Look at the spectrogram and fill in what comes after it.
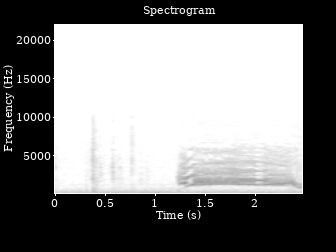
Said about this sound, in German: Wie wär's mit ein paar Schreien? Schreie sind gut. Jetzt gebt mir mal Schreie rein.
